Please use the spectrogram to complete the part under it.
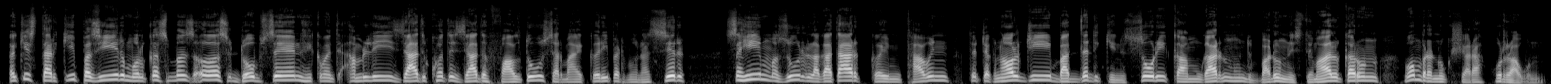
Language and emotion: Kashmiri, neutral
